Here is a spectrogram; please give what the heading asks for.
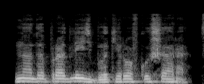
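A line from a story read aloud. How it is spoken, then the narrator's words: Calm young woman. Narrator (Russian): спокойно заявила девушка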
